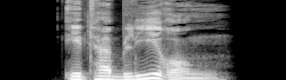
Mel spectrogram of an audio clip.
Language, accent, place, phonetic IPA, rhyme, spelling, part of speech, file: German, Germany, Berlin, [etaˈbliːʁʊŋ], -iːʁʊŋ, Etablierung, noun, De-Etablierung.ogg
- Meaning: establishment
